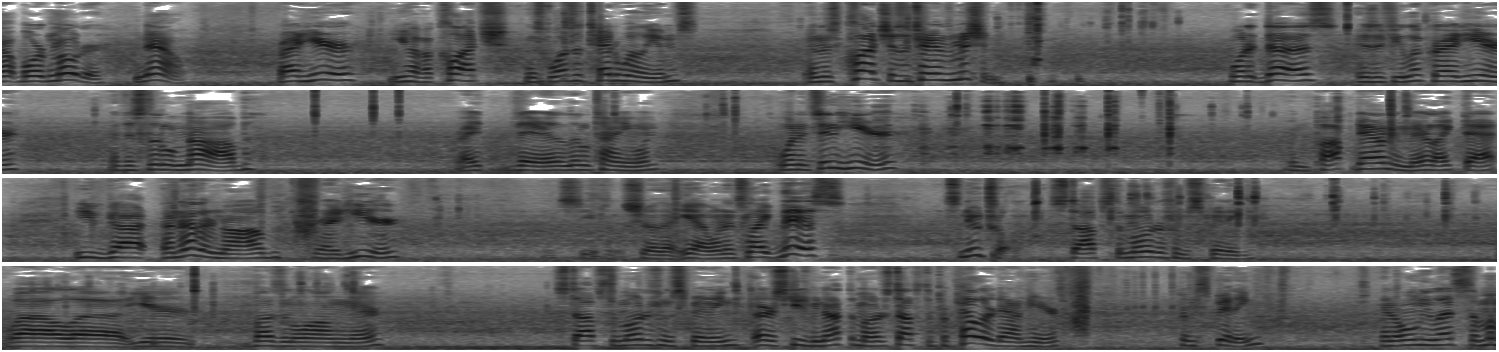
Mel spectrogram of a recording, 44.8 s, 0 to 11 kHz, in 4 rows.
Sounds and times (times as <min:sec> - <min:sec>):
Speech: 0:00.0 - 0:01.4, 0:02.1 - 0:05.3, 0:06.0 - 0:07.6, 0:09.2 - 0:11.4, 0:12.0 - 0:13.2, 0:14.6 - 0:16.2, 0:17.1 - 0:18.0, 0:20.9 - 0:25.5, 0:26.5 - 0:28.8, 0:29.5 - 0:31.9, 0:33.7 - 0:36.6, 0:37.8 - 0:41.7, 0:42.5 - 0:43.2, 0:44.0 - 0:44.8
Heavy engine (low frequency): 0:00.0 - 0:44.8.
